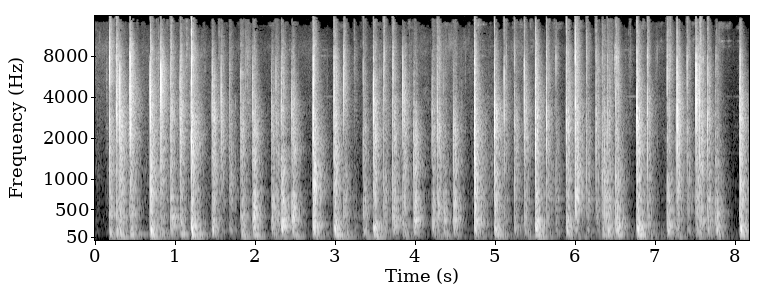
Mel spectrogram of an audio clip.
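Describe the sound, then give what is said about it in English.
Rapid, crisp footsteps of an Irish dancer tapping on a hard floor in a radio studio during The John Murray Show, a steady stream of sharp clicks and heavier heel thuds in quick rhythmic bursts, with no talking. “And who says we don't do any dancing on the radio these days?”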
